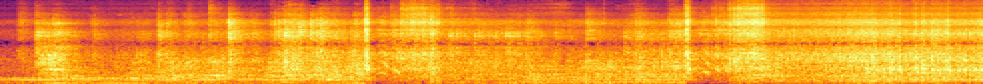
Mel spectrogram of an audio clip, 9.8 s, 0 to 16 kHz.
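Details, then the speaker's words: Peugeot 206 just out of body shop after front collision, check engine light on, starts misfiring; cranks, catches, then runs rough with irregular stumbling beat, hose visibly vibrating; noise near belt, suspected alternator: engine misfire. "Aí pessoal o barulho é esse ó tá? A princípio parece ó olha como que a mangueira vibra ó você vê que o motor tá com funcionamento horrível"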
